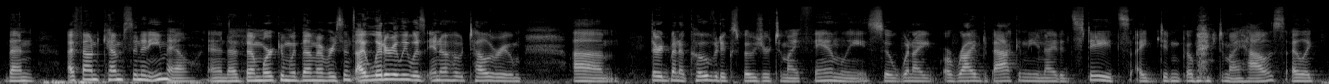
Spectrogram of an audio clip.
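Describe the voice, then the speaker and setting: A woman's voice: low voice, steady tone, a little fast. A woman in her twenties from upstate New York, a theater actor and lighting designer, telling stories chattily in an interview with lots of "like" fillers. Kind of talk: casual interview storytelling.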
